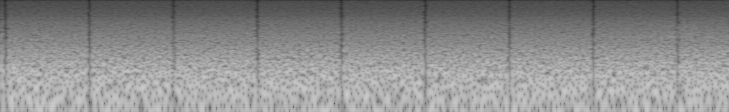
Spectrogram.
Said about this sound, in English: I don't know why I'm getting this static.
